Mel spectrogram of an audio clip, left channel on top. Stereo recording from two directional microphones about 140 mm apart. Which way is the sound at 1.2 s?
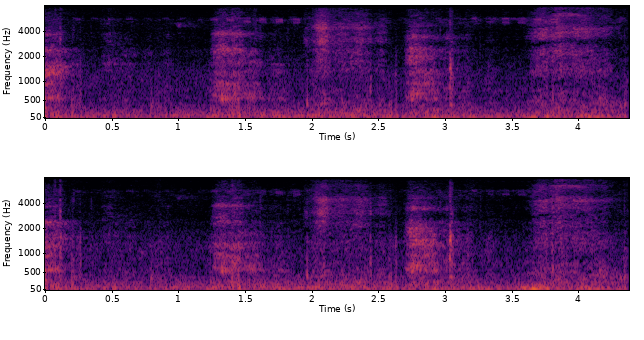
35° left (ahead or behind).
